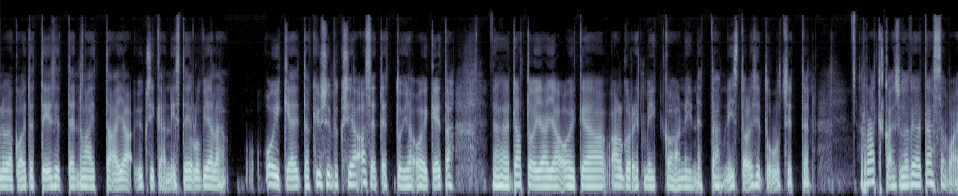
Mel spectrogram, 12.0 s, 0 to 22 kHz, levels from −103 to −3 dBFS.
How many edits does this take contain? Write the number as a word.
zero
